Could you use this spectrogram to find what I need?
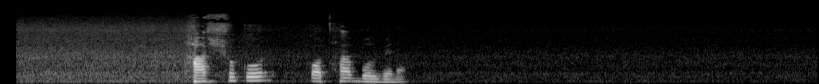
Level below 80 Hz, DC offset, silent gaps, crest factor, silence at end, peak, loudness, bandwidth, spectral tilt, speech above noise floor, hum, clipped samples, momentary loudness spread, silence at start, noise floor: -66 dBFS; under 0.1%; none; 26 dB; 4.15 s; 0 dBFS; -21 LUFS; 11.5 kHz; -6 dB/octave; 35 dB; none; under 0.1%; 21 LU; 0.15 s; -55 dBFS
